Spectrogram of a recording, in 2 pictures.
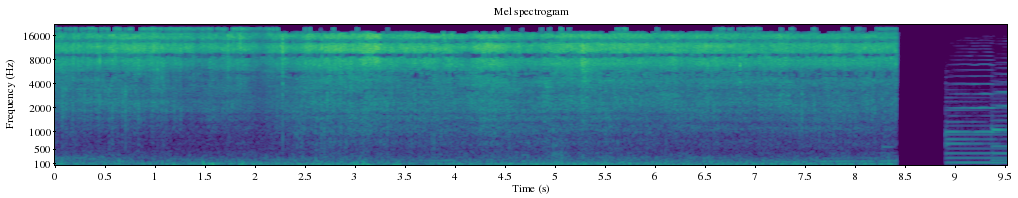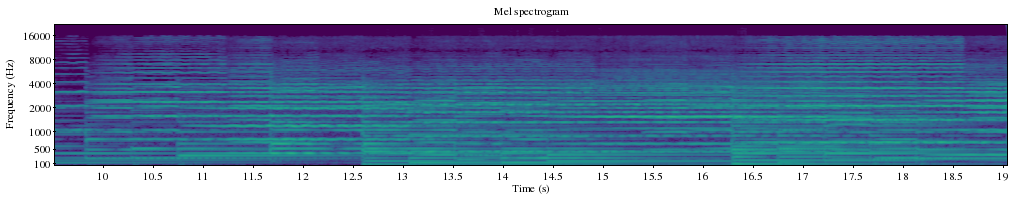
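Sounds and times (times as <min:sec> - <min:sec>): strong wind buffeting microphone: 0:00.0 - 0:06.5.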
